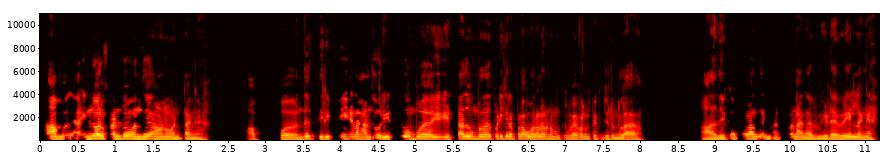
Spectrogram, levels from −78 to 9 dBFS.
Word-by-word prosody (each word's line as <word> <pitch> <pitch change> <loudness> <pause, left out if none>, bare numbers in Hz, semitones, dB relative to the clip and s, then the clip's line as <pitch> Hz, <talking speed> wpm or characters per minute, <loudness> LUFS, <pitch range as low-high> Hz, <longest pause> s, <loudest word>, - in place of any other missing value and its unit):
ஆமாங்க. 170 -2 +2
அ - - -2
இன்னொரு 205 +2 +6
ஃப்ரெண்டும் 195 +1 +3
வந்து 180 +1 +3
அவனும் 170 0 +2
வன்ட்டாங்க. 145 -1 -2 0.7
அப்போ 120 +6 -7
வந்து 145 +7 -2 0.2
திருப்பி, 175 +2 -2
ஏன்னா 185 +2 -1
அந்த 165 0 -4
ஒரு 165 - +2
8 180 - -3
ஒன்ப 185 -1 0 0.3
எ - - -3
8து 190 +4 0
9தாது 175 -1 +1
படிக்கிறப்போலாம் 185 +1 0
ஓரளவு 180 +1 +2
நமக்கு 150 -4 -7
விவரம் 175 +2 -2
தெரிஞ்சுடுங்களா! 140 +1 -3 1.1
அதுக்கப்புறம் 140 +7 -1
அந்த 175 -2 -3
நட்ப 140 +6 -10
நாங்க 155 -3 -1 0.2
விடவே 145 +3 +1
இல்லங்க. 160 -2 +2
170 Hz, 155 wpm, -23 LUFS, 145-185 Hz, 1.1 s, இன்னொரு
